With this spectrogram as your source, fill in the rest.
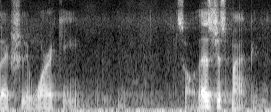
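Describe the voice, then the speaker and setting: A man's voice comes with audible room echo. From Russia. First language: Russian. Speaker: conference speaker. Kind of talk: conference talk. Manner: halting.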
